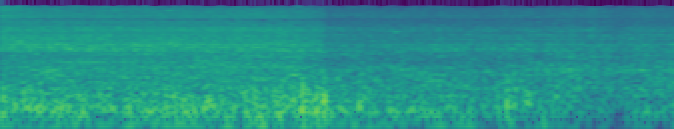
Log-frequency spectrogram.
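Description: Thai railway passenger coaches rolling past along the platform: a steady rumble of steel wheels on the rails.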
